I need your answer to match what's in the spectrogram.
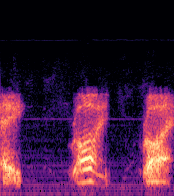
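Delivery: strained, failing voice that can barely get out. Retelling a friend at the throat doctor: imitating someone who can barely talk. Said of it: "he could barely talk".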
